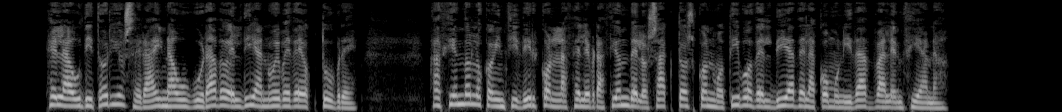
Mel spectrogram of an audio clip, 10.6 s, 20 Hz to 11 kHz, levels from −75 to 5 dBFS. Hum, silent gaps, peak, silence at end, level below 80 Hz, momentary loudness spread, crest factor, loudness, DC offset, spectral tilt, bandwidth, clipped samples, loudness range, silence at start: none; none; -8 dBFS; 1.15 s; -64 dBFS; 4 LU; 16 dB; -23 LUFS; under 0.1%; -5 dB/octave; 10.5 kHz; under 0.1%; 2 LU; 0.5 s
